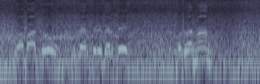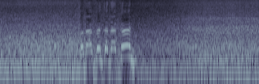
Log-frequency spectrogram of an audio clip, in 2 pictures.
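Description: A bus engine drones as the bus drives past.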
